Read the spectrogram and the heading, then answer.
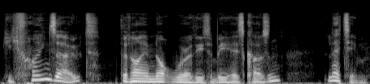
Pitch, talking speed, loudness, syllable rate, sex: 125 Hz, 245 wpm, -16 LUFS, 5.6 syllables/s, male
